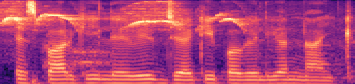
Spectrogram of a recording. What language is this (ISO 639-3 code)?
urd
